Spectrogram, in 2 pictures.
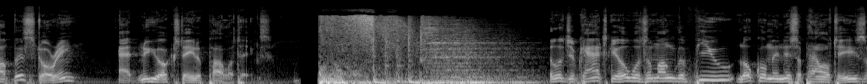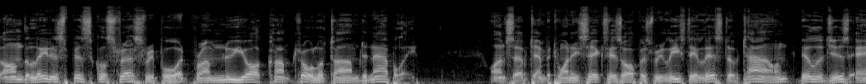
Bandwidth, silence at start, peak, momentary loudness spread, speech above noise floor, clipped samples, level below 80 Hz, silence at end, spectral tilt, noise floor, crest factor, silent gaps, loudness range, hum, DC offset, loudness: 16 kHz; 0 s; -4 dBFS; 8 LU; 30 dB; under 0.1%; -30 dBFS; 0 s; -4.5 dB/octave; -53 dBFS; 18 dB; 3.01-3.17 s; 5 LU; none; under 0.1%; -22 LUFS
